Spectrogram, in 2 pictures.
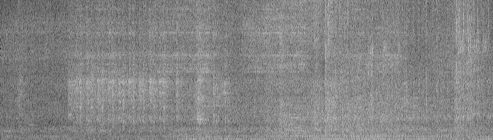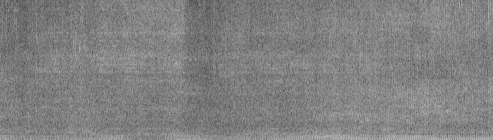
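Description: Small motor scooter engine running steadily nearby, getting louder about four seconds in and holding at that level.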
